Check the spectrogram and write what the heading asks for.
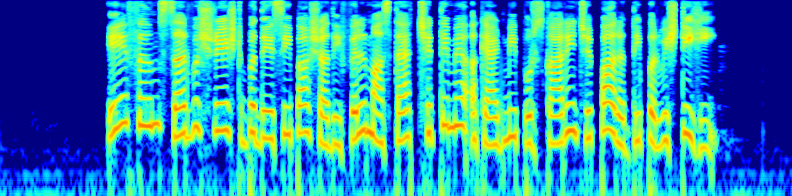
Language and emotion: Dogri, neutral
